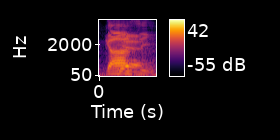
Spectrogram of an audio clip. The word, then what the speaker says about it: Ghazi: Am I pronouncing Ghazi. Ghazi.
